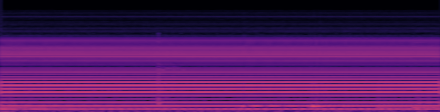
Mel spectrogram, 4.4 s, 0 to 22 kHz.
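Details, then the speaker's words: LM1875 IC audio amplifier run with no filter capacitors on the power supply, playing music: steady harsh buzzing mains hum under the sound, like older equipment whose filter capacitors have dried up. "experiment and it kind of shows you what it's like in older equipment when the filter capacitors dry up"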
